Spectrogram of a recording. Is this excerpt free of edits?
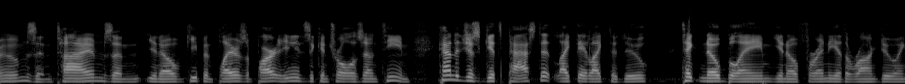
no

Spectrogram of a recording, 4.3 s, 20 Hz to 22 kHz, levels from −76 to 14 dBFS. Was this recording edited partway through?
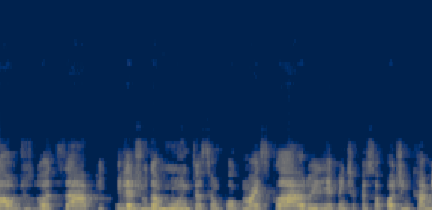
yes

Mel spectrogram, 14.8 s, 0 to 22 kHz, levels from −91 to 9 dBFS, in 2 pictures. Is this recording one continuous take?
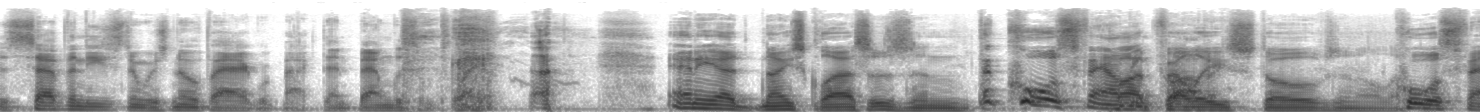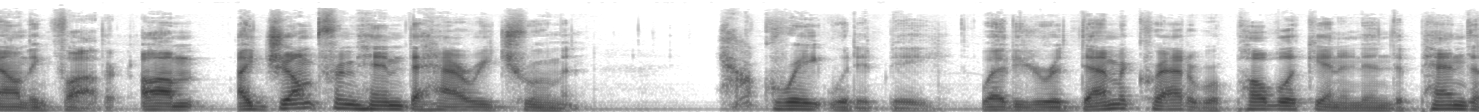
yes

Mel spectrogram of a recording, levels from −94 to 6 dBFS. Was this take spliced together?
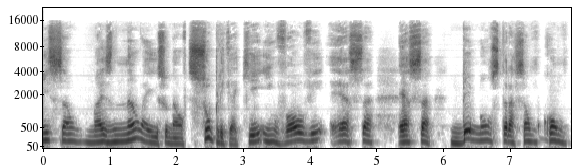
yes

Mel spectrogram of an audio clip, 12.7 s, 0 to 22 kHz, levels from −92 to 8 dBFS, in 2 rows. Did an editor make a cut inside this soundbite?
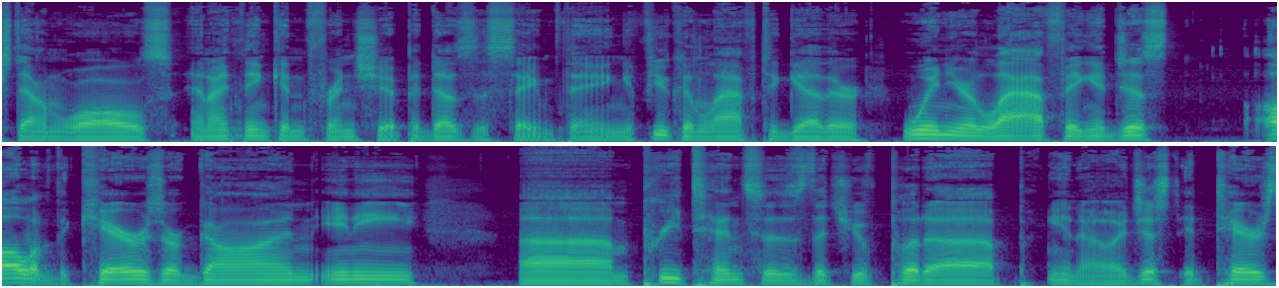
yes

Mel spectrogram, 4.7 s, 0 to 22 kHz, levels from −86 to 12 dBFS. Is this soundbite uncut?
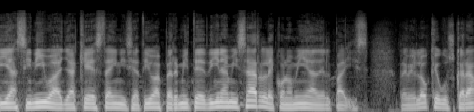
yes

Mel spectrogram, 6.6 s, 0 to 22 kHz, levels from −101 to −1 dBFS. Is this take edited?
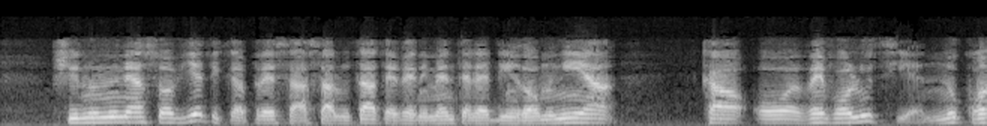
no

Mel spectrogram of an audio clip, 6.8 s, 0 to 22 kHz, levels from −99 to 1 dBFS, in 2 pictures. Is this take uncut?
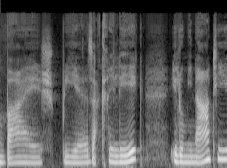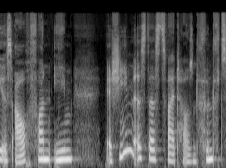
no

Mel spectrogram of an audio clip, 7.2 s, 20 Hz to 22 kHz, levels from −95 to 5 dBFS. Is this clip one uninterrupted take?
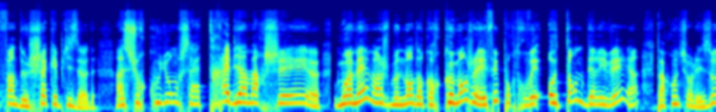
yes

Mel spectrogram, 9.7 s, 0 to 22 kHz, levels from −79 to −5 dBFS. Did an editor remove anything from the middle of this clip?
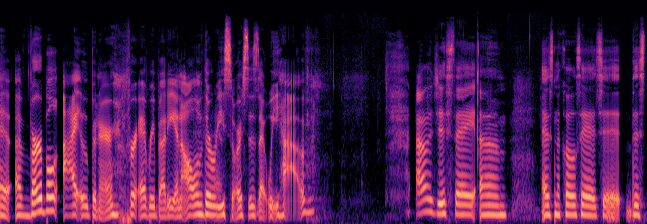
yes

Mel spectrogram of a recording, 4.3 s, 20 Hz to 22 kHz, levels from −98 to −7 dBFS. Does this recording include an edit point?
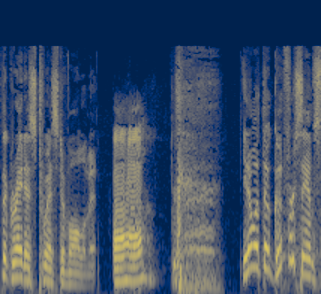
yes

